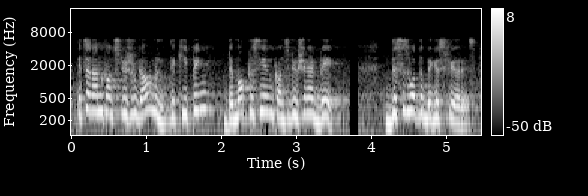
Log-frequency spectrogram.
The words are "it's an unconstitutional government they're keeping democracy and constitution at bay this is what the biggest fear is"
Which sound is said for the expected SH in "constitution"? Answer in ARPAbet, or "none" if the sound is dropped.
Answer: SH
